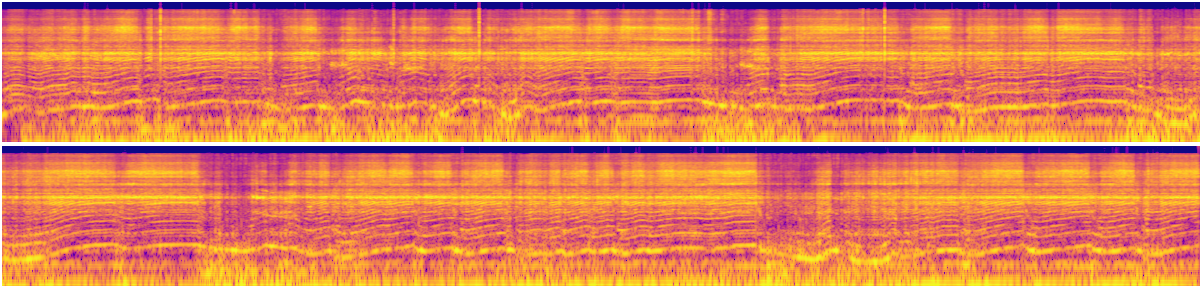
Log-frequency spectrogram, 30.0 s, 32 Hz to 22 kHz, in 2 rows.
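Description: Nissan 180SX's turbocharged SR20DET four-cylinder engine revving hard, heard close up over the open engine bay; its pitch climbs and drops over and over as the throttle is worked through a drift course.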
